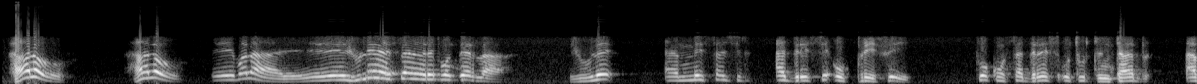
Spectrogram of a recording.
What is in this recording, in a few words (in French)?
imite accent africain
